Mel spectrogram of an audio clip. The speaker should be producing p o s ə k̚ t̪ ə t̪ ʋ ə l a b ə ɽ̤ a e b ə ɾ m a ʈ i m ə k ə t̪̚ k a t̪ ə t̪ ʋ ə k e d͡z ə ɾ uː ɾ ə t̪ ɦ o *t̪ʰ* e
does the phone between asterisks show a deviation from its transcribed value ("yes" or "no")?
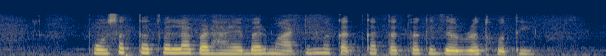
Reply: yes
